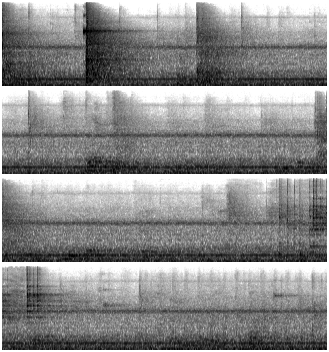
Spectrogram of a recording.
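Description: Sports shoes squeak on the court floor.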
